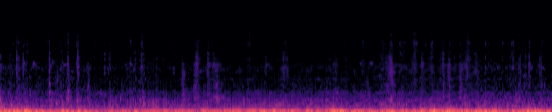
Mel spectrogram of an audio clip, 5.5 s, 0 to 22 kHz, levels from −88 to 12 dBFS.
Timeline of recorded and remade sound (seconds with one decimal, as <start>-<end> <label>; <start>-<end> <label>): 0.0-1.5 recorded; 1.5-4.8 remade; 4.8-5.5 recorded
